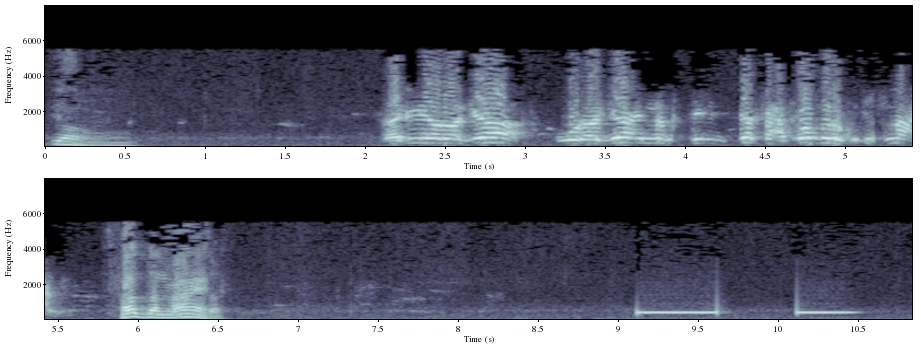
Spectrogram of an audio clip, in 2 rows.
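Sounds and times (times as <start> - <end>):
speech: 0.0 - 0.4, 2.1 - 6.6
telephone busy tone after a call is cut off: 9.1 - 10.6.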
